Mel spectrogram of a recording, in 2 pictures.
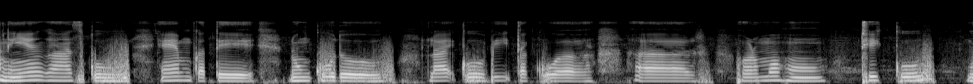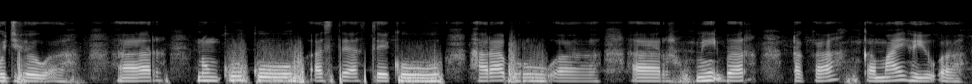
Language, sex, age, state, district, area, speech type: Santali, female, 30-45, West Bengal, Malda, rural, spontaneous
